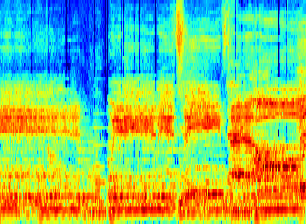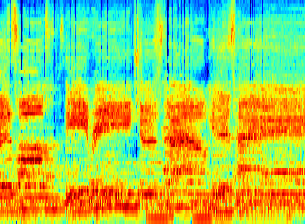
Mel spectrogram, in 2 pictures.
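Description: Church choir singing a gospel hymn, holding long chords.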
